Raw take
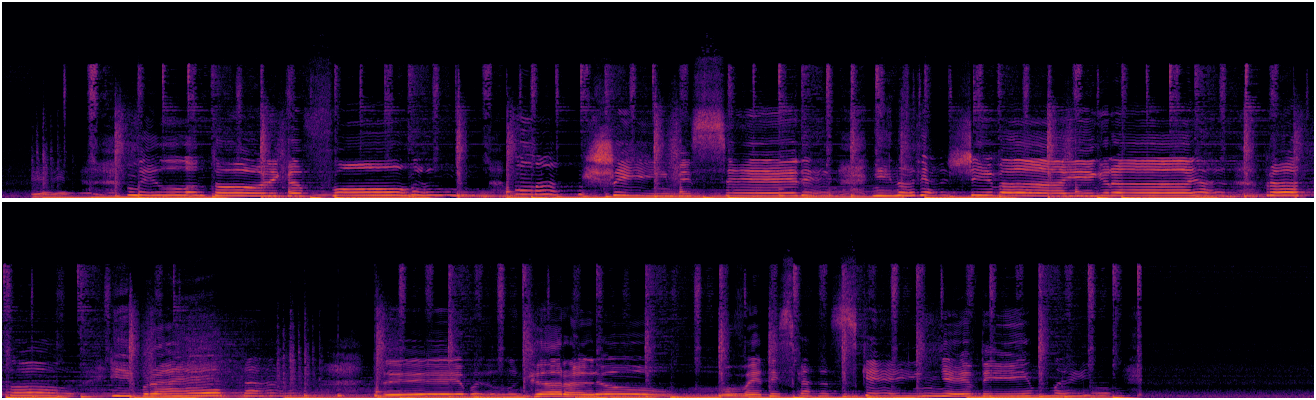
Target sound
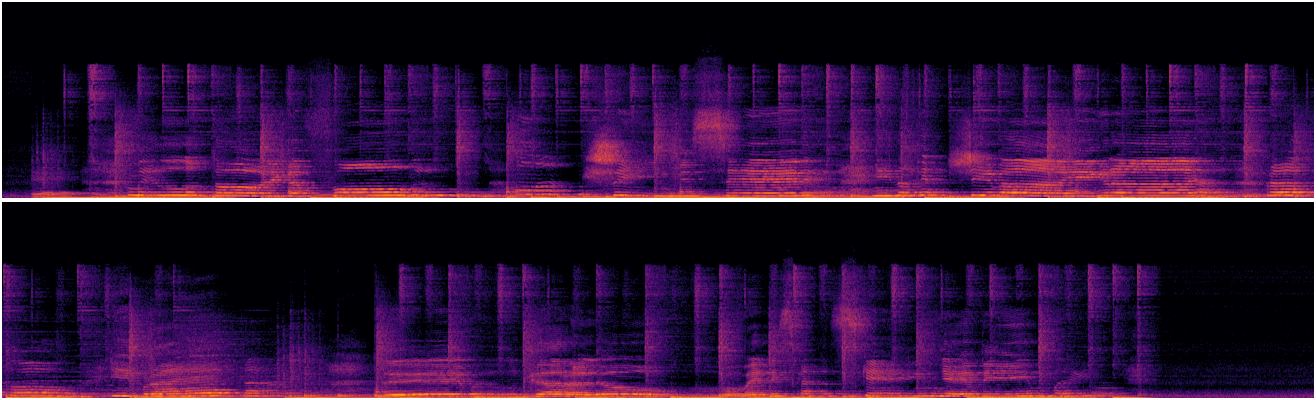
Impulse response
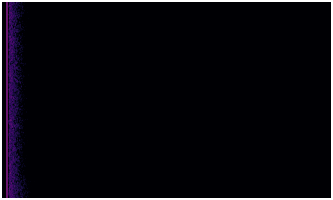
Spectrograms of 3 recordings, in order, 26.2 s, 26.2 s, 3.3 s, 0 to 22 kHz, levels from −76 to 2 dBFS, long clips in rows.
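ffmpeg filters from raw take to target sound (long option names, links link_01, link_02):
-filter_complex "[0:a]asettb=1/sr,asplit=3[link_01][link_02][link_03];[link_01]atrim=end=4.404[link_04];[link_02]atrim=start=4.4:end=6.98,asetpts=PTS-STARTPTS,afade=type=in:duration=0.004:curve=qsin,afade=type=out:start_time=2.576:duration=0.004:curve=qsin,equalizer=frequency=2400:width_type=o:width=1.2:gain=-6[link_05];[link_03]atrim=start=6.976[link_06];[link_04][link_05]acrossfade=duration=0.004:curve1=hsin:curve2=qsin[link_07];[link_07][link_06]acrossfade=duration=0.004:curve1=qsin:curve2=hsin[link_08];[1:a]atrim=start_sample=2205,atrim=end_sample=6174,asetrate=29106,aresample=44100[link_09];[link_08][link_09]afir=irnorm=-1:irlink=0,volume=3.5dB"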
